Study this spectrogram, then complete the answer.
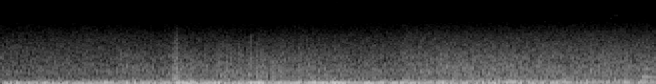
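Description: A large wave crashes and churns.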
